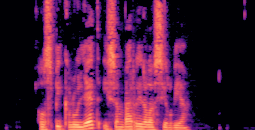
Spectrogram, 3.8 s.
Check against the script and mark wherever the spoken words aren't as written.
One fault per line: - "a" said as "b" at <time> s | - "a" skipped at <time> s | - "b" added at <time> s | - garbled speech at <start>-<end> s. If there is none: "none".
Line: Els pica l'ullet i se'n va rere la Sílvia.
none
